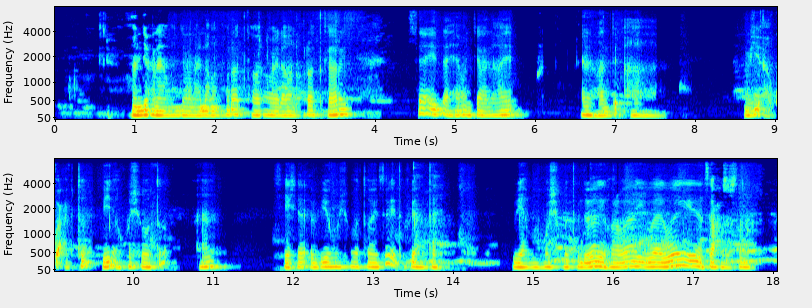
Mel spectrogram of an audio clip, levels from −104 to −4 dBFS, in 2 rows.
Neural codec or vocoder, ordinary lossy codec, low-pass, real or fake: none; none; 7.2 kHz; real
